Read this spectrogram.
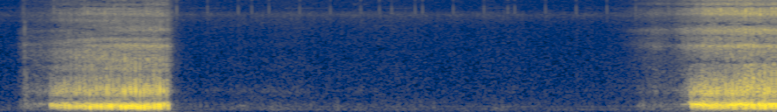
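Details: Sister snoring: two long, low rattling snores on breathing in, separated by a quiet pause of about five seconds.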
